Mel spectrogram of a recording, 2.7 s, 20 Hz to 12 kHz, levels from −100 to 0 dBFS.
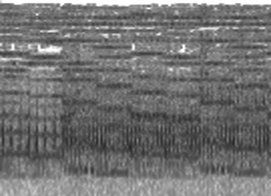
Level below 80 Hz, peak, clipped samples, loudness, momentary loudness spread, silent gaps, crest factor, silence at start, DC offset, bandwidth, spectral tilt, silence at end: -62 dBFS; -2 dBFS; under 0.1%; -15 LUFS; 2 LU; none; 14 dB; 0 s; under 0.1%; 11.5 kHz; 3.5 dB/octave; 0 s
